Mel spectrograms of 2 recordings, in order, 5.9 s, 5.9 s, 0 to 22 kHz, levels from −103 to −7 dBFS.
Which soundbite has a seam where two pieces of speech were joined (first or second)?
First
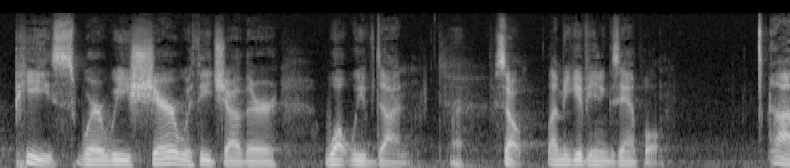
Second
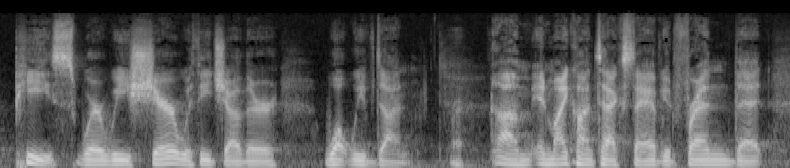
second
